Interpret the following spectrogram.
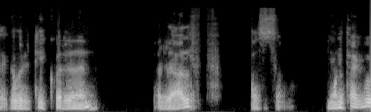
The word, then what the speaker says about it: Ralph Hodgson: রালফ হডসন। উচ্চারণটা একেবারে ঠিক করে নেন, রালফ হডসন।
